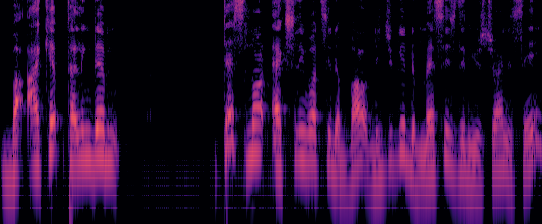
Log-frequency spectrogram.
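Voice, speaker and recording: A man talks loudly and fairly quickly in a fairly high pitch. His dark, mellow tone rides very wide pitch swings. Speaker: music artist. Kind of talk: casual chat. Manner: fast.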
